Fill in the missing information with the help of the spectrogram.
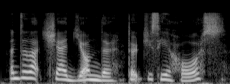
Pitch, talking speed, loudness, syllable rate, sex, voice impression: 220 Hz, 235 wpm, -18 LUFS, 5.9 syllables/s, female, very feminine, young, adult-like, very thin, very relaxed, very weak, dark, very soft, slightly muffled, very fluent, raspy, very cute, very intellectual, refreshing, sincere, very calm, very friendly, very reassuring, very unique, very elegant, slightly wild, very sweet, slightly lively, slightly sharp, very modest, very light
